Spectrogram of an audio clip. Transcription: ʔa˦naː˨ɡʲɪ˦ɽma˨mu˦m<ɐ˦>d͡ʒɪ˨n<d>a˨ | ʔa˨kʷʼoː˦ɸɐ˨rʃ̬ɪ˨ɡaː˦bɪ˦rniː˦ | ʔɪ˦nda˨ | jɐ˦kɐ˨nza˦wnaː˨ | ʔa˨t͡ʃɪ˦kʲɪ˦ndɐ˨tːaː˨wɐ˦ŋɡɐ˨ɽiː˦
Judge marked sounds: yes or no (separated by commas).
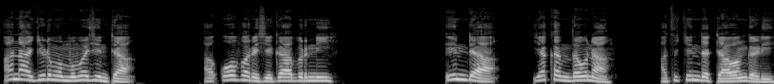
yes, no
